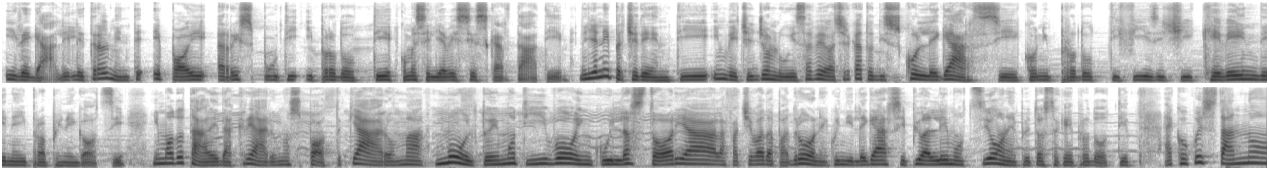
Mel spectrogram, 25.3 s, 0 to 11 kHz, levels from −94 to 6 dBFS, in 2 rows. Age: 30-49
